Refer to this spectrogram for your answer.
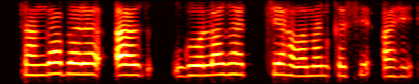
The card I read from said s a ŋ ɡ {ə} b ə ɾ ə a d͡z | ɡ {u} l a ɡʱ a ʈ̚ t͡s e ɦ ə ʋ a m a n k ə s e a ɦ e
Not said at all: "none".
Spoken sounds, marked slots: a, o

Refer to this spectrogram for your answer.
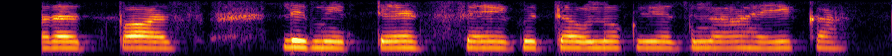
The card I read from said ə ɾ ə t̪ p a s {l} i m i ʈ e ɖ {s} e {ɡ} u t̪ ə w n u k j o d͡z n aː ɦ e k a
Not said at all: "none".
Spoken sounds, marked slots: l, s, ɡ

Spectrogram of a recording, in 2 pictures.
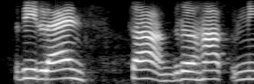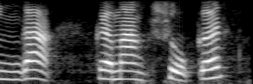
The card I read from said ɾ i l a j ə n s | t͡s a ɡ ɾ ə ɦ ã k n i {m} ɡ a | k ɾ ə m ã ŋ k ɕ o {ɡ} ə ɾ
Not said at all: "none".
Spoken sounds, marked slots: ŋ, k

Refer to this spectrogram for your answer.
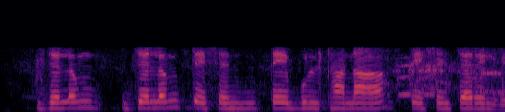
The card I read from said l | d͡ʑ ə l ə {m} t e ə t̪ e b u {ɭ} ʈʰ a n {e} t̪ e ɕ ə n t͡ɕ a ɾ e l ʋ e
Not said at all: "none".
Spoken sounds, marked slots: m, l, a

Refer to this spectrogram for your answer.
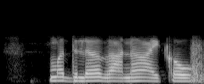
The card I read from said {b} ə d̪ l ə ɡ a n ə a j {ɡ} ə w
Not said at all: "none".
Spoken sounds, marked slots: m, k

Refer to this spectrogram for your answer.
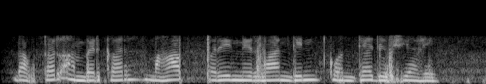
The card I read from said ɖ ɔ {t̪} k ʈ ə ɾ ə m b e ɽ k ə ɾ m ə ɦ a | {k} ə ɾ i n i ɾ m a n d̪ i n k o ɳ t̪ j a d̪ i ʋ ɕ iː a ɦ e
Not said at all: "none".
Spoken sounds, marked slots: none, p

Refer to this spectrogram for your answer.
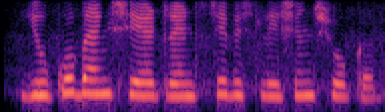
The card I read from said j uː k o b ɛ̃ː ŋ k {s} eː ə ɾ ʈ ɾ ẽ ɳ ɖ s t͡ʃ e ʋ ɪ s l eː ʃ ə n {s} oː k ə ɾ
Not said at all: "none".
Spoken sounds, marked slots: ʃ, ʃ

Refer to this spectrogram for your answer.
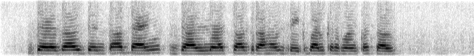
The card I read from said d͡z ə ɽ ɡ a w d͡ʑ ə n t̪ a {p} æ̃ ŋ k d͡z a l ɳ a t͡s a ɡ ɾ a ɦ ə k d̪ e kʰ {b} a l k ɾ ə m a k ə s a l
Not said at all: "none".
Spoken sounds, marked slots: b, b

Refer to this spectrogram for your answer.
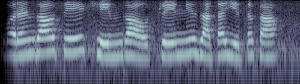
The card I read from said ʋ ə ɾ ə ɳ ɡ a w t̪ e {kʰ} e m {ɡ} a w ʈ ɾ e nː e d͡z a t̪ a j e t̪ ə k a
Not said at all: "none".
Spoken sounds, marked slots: kʰ, ɡ

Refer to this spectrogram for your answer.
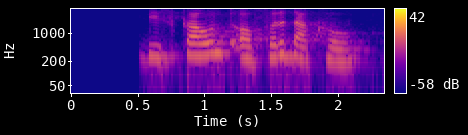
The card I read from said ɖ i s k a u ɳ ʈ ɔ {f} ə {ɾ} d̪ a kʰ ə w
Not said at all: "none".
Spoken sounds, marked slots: f, ɾ

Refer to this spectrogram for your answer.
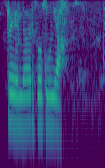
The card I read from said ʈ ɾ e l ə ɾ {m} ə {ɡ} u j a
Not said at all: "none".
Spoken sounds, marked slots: b, ɡ

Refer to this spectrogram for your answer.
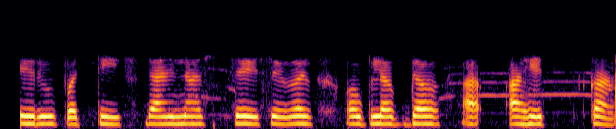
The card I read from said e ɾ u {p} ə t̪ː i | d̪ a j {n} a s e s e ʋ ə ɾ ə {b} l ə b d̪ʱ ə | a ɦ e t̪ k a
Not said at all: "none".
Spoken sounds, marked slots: p, n, p

